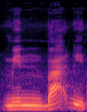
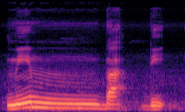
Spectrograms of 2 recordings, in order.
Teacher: Nun mati atau tanwin menghadapi ba berubah menjadi mim. Jadi bukan min ba'di tapi mim ba'di. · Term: iklab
